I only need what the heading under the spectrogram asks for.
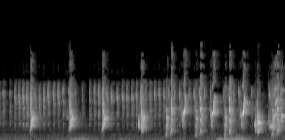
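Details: Rapid, loud sparrow-like fighting song from a long-tailed shrike: steep descending chirps spaced under a second apart, mixed with busy high twittering throughout.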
